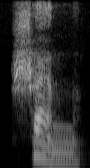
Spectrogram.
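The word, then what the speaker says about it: chêne: Серж лютанс наз продовжуємо шен шен перші дві літери завжди дають ш не путаємо з англійською мовою над строковий знак сркомфлекс це тільки звук е шен дуб так називається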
